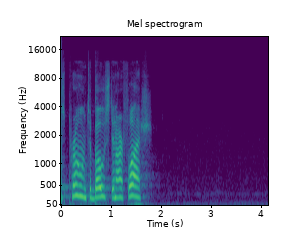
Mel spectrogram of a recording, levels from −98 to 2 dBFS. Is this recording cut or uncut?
uncut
